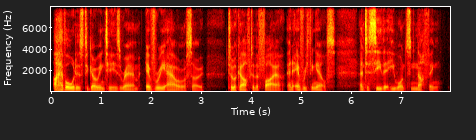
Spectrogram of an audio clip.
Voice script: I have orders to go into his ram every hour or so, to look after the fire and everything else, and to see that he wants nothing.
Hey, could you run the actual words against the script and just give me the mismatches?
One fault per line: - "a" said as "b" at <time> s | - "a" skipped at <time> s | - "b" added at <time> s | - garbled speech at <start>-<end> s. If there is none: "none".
none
